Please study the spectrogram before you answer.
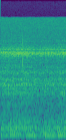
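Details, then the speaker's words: FM radio receiver tuned slightly off the station: steady hiss with faint garbled audio underneath and no clean sound. Mistuning is the usual cause; the fix is to move the tuning one way or the other. "now that is not what you want to have sometimes sometimes if your receiver sounds like that nine times out of ten your station is not tuned in the way it should be"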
